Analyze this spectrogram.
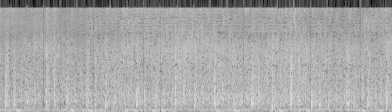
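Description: A train rumbles and clatters along the rails.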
